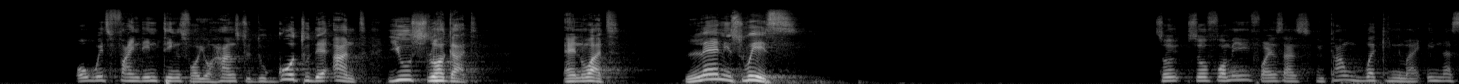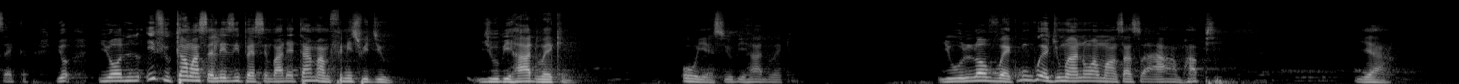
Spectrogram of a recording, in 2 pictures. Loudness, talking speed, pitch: -27 LUFS, 130 wpm, 135 Hz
